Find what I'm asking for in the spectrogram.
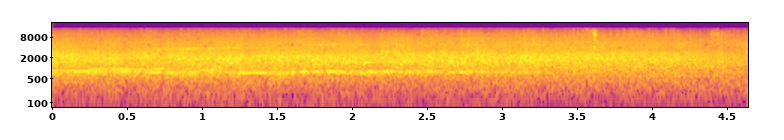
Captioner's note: applause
